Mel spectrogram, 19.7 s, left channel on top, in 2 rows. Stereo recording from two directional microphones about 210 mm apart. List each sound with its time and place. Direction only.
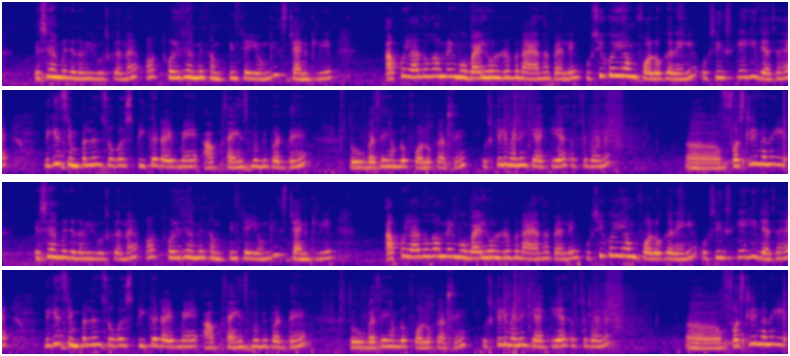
0.4 s a man's voice: 15° left (ahead or behind)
